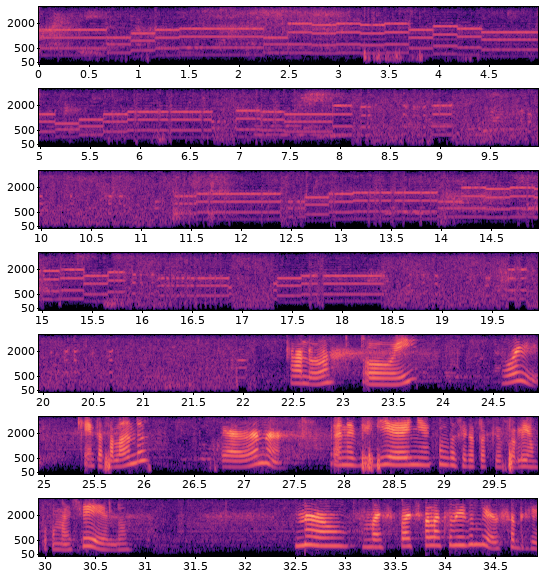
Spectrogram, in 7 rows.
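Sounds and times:
telephone hold music during a call transfer: 0:00.0 - 0:22.3
speech: 0:22.5 - 0:23.8, 0:24.6 - 0:26.2, 0:26.8 - 0:31.0, 0:32.5 - 0:34.9.

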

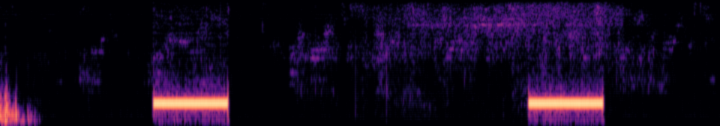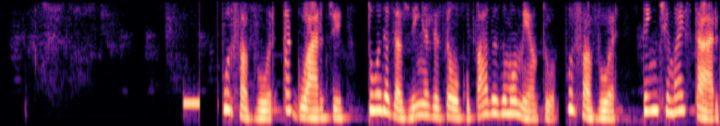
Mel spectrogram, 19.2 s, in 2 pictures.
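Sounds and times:
telephone ringback tone of an unanswered call: 0:02.1 - 0:03.1, 0:07.1 - 0:08.1
speech: 0:12.6 - 0:19.2.

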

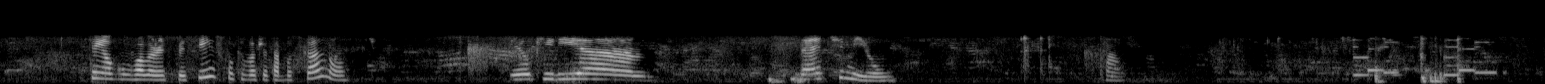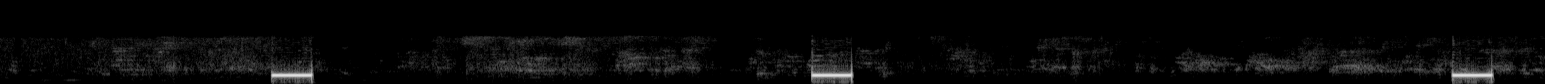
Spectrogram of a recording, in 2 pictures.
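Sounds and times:
speech: 0:00.9 - 0:03.6, 0:05.1 - 0:06.6, 0:08.0 - 0:09.0, 0:11.1 - 0:11.3
telephone call tone: 0:13.6 - 0:15.0, 0:18.2 - 0:18.6, 0:23.6 - 0:24.0, 0:30.0 - 0:30.4.

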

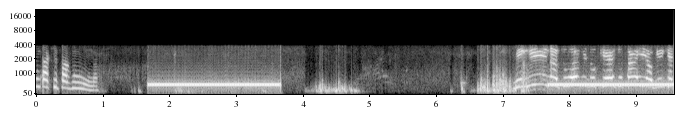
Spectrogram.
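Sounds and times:
speech: 0:00.2 - 0:02.4, 0:07.2 - 0:09.5
telephone ringing tone, call unanswered: 0:01.7 - 0:03.7, 0:07.6 - 0:09.5.

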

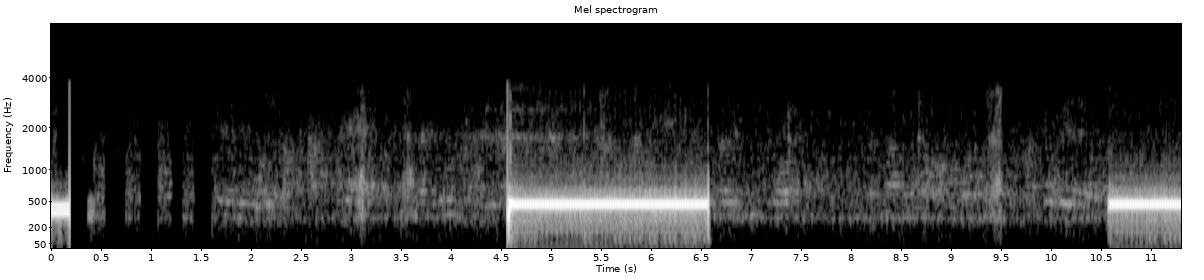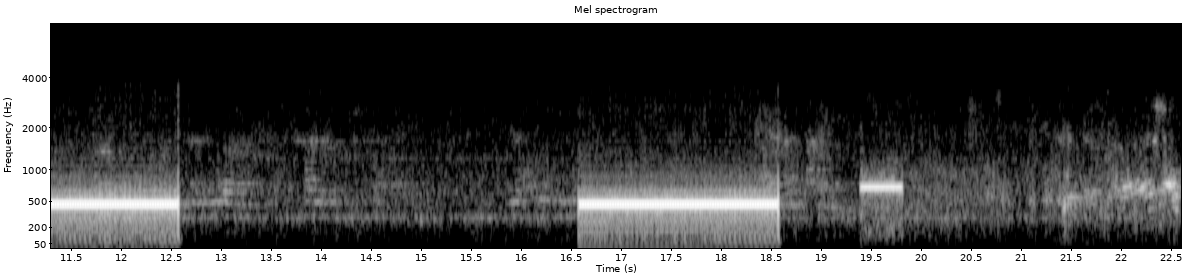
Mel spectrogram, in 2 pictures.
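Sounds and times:
telephone line tone while a call is being transferred: 0:00.0 - 0:00.2, 0:04.6 - 0:06.6, 0:10.6 - 0:12.6, 0:16.6 - 0:18.6, 0:19.4 - 0:19.8.

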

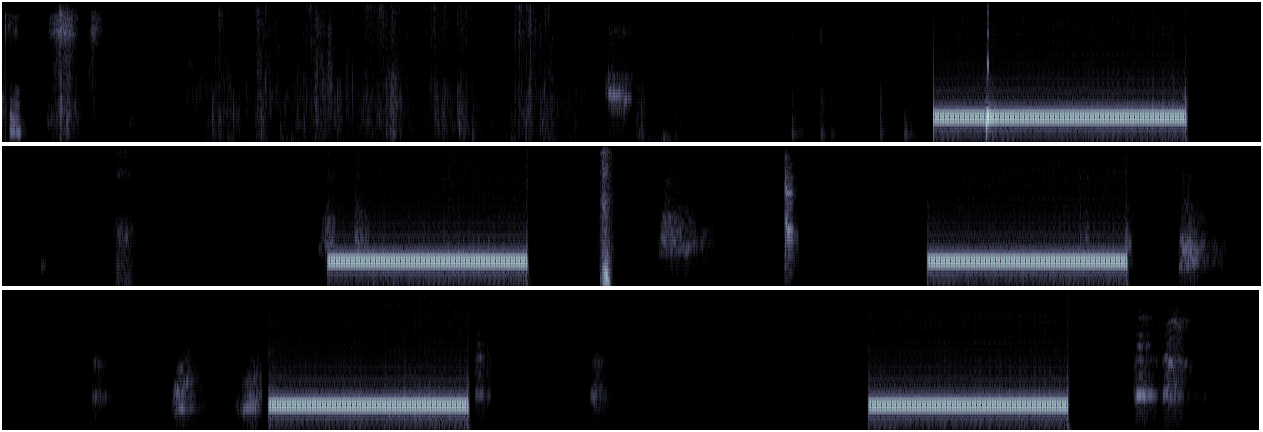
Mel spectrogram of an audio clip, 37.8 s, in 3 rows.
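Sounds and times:
telephone line tone while a call is being transferred: 0:09.3 - 0:11.9, 0:15.8 - 0:17.9, 0:21.8 - 0:23.9, 0:27.9 - 0:29.9, 0:33.8 - 0:35.9.

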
